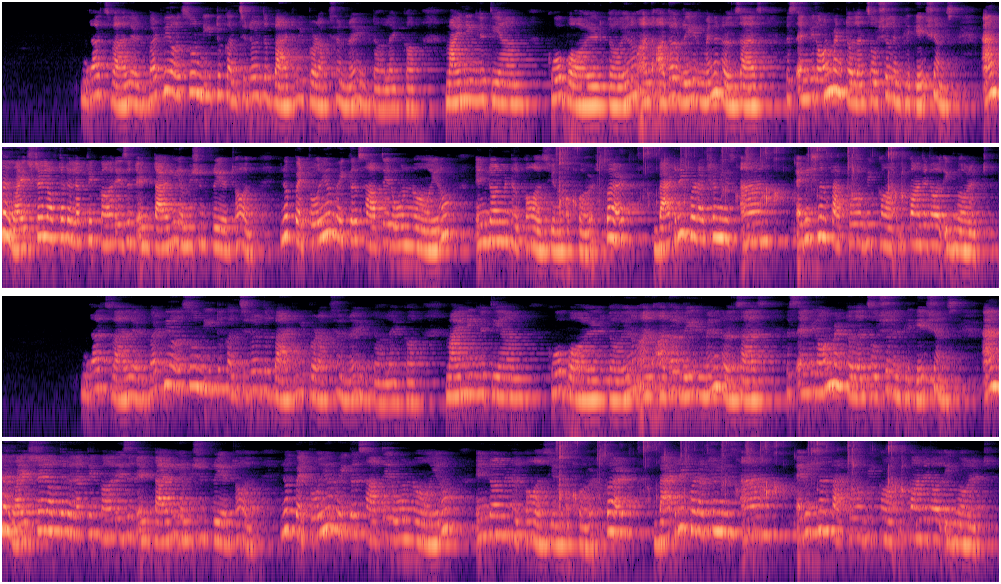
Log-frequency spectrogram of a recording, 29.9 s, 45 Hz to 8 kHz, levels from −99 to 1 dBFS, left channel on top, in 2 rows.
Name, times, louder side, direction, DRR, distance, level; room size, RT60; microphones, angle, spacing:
voice 1, 1.2-6.3 6.7-7.9 8.2-18.8 19.1-21.8 22.1-24.4 24.7-29.7, left 3 dB, 90° left, 5 dB, 0.5 m, -24 dB
sound 1, 23.2-28.7, left 1 dB, 5° left, 0.6 m, -41 dB
6.3 x 5.7 x 6.5 m, 1.3 s
head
